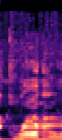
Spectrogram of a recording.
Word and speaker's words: Grano: These are the Texas early grano. I pronounced it grande last time. My mistake.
